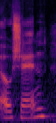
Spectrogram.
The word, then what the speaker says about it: ōSHən: the phonetic spelling so it's pronounced the same way ocean um but that's why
